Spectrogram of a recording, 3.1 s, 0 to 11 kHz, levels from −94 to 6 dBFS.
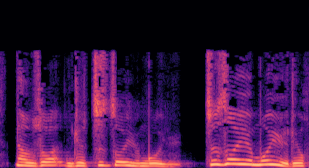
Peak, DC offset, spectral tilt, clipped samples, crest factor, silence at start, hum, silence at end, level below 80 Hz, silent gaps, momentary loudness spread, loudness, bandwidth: -6 dBFS; under 0.1%; -7 dB/octave; under 0.1%; 8 dB; 0.15 s; none; 0 s; -66 dBFS; none; 6 LU; -15 LUFS; 8 kHz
